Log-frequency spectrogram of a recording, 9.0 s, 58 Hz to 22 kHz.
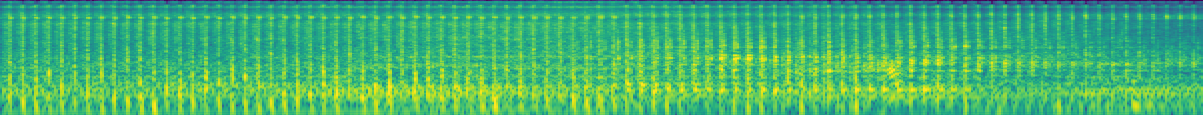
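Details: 2004 Ford Escape, cold start, fuel smell: sharp even popping about three beats a second over idle from cylinder two; owner first suspected injector o-ring, then a camshaft issue.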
